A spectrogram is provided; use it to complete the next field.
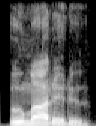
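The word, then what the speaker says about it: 生まれる: Umareru. To be born. You have to remember the u part of this word to read it.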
